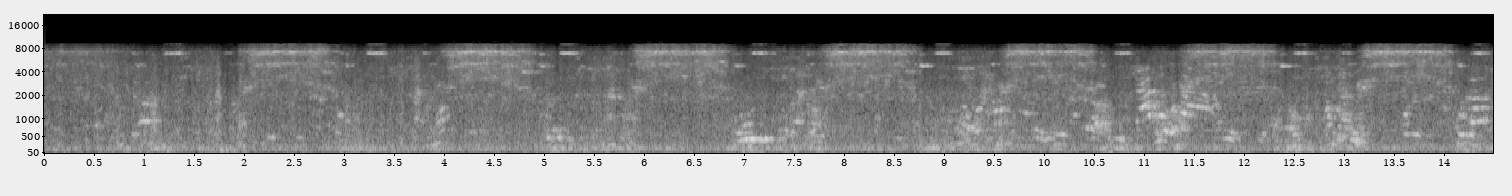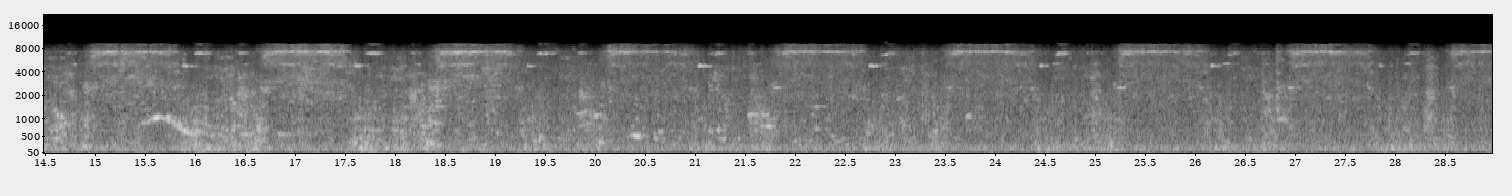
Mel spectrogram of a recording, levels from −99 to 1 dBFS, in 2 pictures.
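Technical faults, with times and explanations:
Throughout, noise suppressor applied to music or sounds: a suppressor tuned for speech stays active and treats steady, sustained content as background noise. Its gain moves over a range of roughly 10 dB, so the level pumps and thins as held material sinks while attacks pass. Unlike a compressor, it doesn't react to loudness. It reacts to how steady the sound is, so quiet transients survive while loud sustained parts get pulled down.
0.00–1.96 s, 3.03–3.88 s, 5.34–5.61 s, 19.21–19.81 s, 20.74–21.52 s, and 22.50 s to the end, sound cut by the noise suppressor: in each of these stretches the suppressor judges the sound to be noise and lowers it further than the surrounding audio. The drop is about 4 dB at 5.34 s, about 5 dB at 19.21 s and about 6 dB elsewhere. Sustained or decaying parts sag and their tails shorten, while sudden onsets mostly stay intact. 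This separates it from a dropout or a gap, because the sound dips rather than vanishing.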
